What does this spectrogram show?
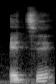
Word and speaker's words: Eti: How do we pronounce this? Itte. That's the brand. Itte.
